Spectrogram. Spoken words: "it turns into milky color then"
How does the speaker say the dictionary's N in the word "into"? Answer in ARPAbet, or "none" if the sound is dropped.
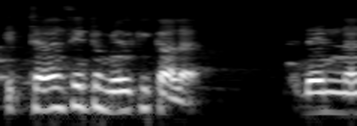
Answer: none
